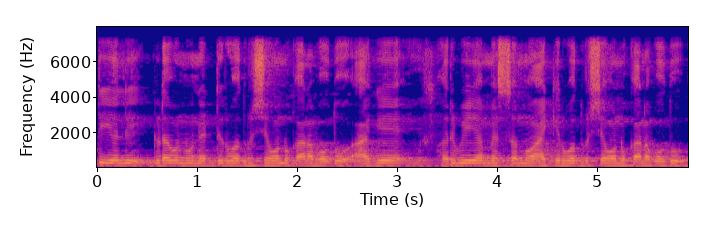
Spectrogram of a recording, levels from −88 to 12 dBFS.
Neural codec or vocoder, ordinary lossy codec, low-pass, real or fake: none; none; 7.2 kHz; real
